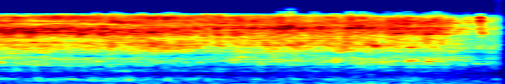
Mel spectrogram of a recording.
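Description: Loud toilet flush sound effect, a steady rushing gush of water that holds throughout and begins to tail off at the end.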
